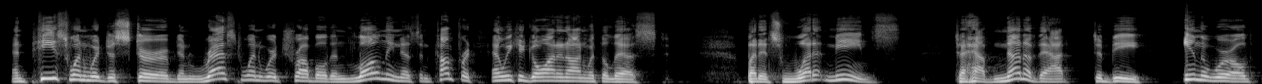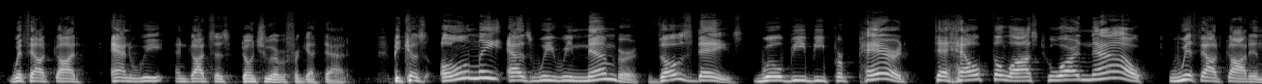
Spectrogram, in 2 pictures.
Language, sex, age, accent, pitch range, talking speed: English, male, 60-79, American, 135-195 Hz, 170 wpm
